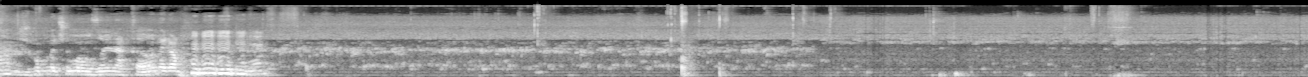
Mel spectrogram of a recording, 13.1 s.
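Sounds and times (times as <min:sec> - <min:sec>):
steady hiss: 0:00.0 - 0:13.0
wet crackly chewing: 0:05.2 - 0:08.4.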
